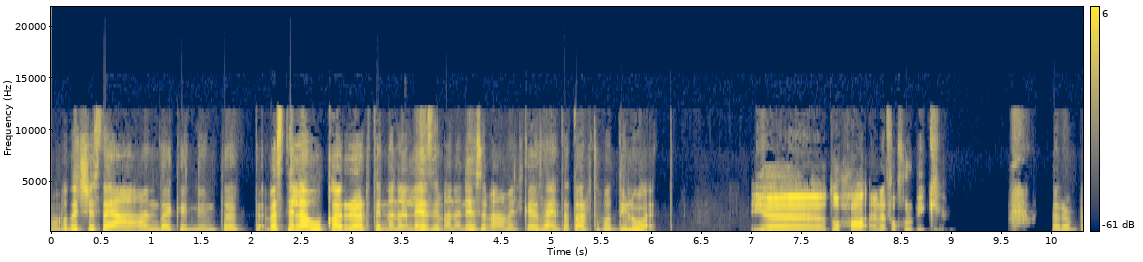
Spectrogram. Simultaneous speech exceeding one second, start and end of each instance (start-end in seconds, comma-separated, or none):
none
